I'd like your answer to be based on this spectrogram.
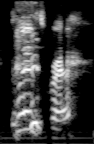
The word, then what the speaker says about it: Clisver: Clisver.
